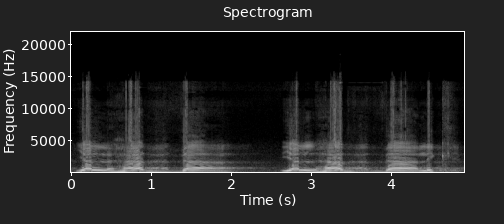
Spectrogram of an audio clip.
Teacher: Apabila diwasol diidgham, dimasukkan ke huruf setelahnya, huruf dha. Jadi bacanya yalhadza, yalhadzalik.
